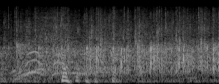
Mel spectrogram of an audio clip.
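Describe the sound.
An audience breaks into steady applause for the speakers' neighbour, a dense, continuous patter of many clapping hands, with a few voices calling out beneath it for the whole couple of seconds.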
